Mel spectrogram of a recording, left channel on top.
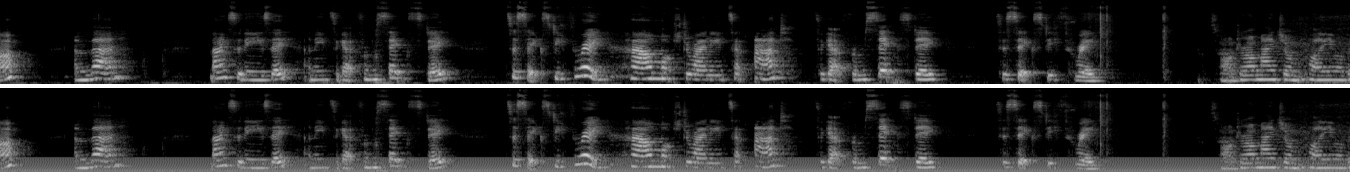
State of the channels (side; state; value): right; noise; hum, 10 dB below the sound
